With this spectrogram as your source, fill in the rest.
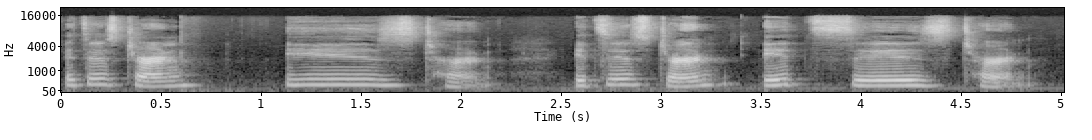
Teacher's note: the H at the beginning of his and her is cut off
